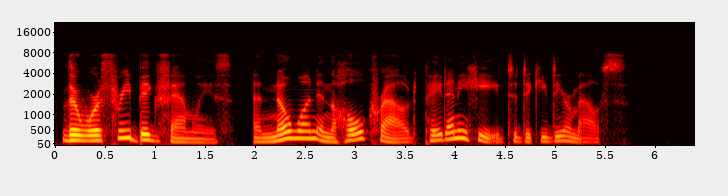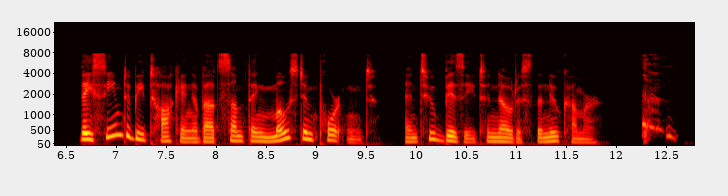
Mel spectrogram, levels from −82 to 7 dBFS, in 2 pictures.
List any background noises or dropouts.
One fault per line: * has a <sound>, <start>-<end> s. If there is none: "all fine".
* has a cough, 12.2-12.6 s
